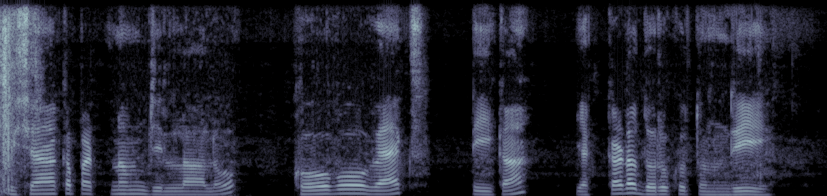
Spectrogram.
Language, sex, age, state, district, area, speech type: Telugu, male, 18-30, Andhra Pradesh, Srikakulam, rural, read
